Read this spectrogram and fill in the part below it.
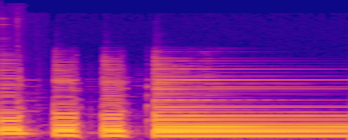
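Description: James Tyler electric guitar with the mid boost switched off: two short picked chord stabs, then a full chord rung out and left to sustain with a bright, slightly effected tone, played alone and close.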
